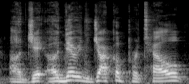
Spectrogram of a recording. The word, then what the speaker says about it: Jakob Poeltl: Quickley, Jakob Poeltl, I believe that's how you pronounce his name, Jakob Poeltl, yeah, but the number 9 pick in the 2025 draft.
